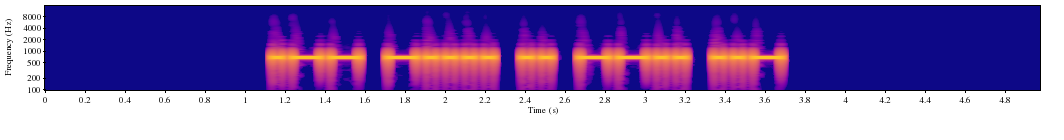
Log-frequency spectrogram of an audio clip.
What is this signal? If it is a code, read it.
Morse code, heard as a keyed tone, about 25 wpm, 700 Hz. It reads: W6IZU
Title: USA Call Signs - 5 Characters - 4x Character Spacing - 25wpm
